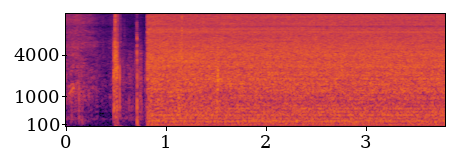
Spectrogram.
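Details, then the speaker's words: Old Dodge blower motor that long needed hitting to start, after 3-in-1 oil fix: quick click, then fan spins up to a strong steady air rush with even hum; blower running normally again. "ain't ran like that a minute"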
